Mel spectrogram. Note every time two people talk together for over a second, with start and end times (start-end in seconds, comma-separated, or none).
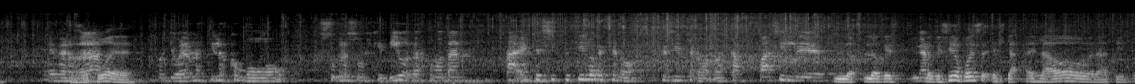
none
